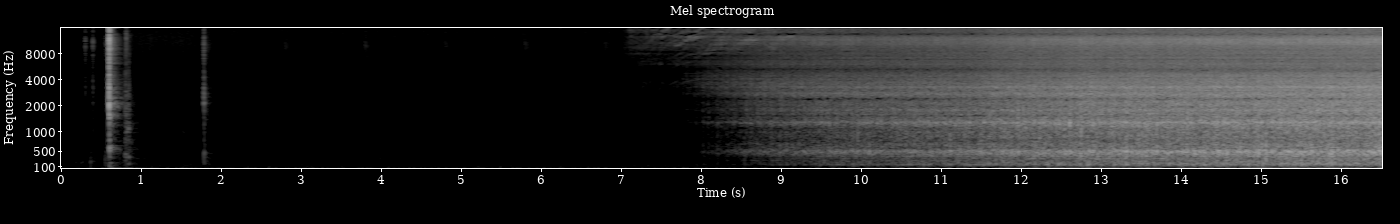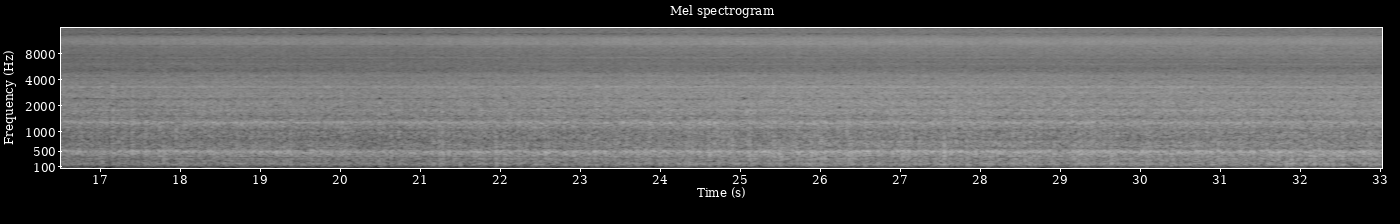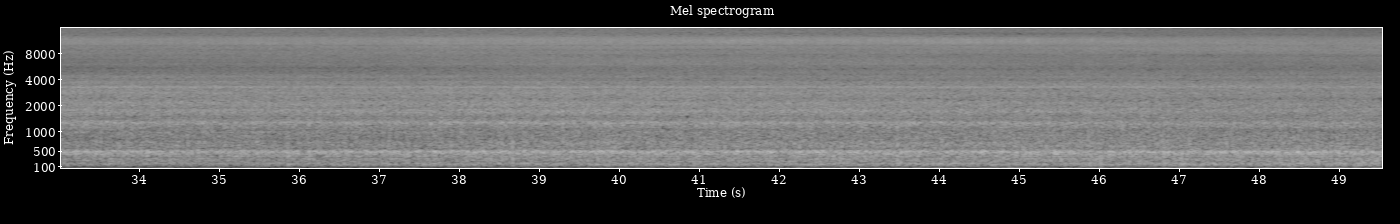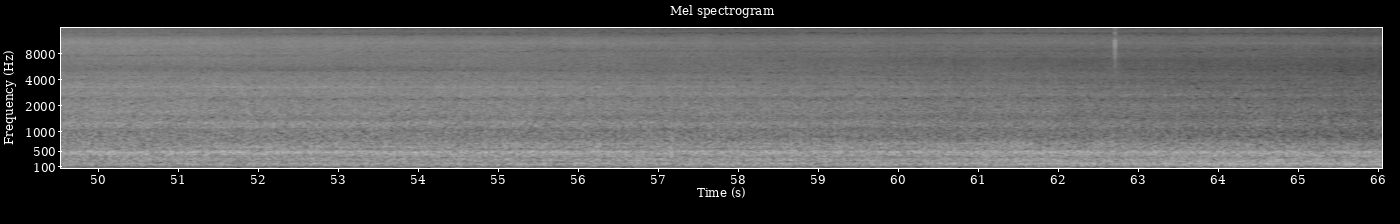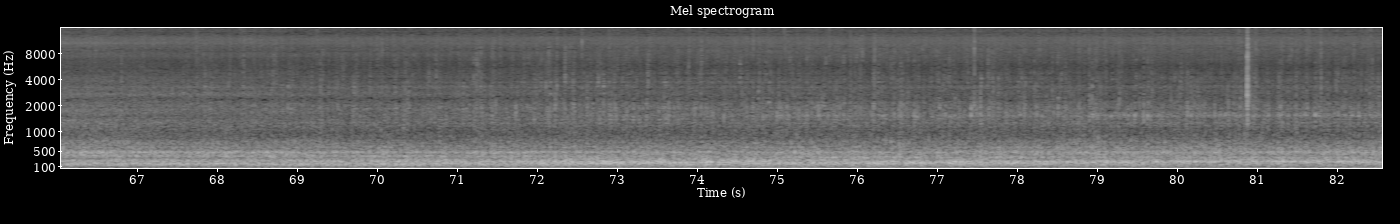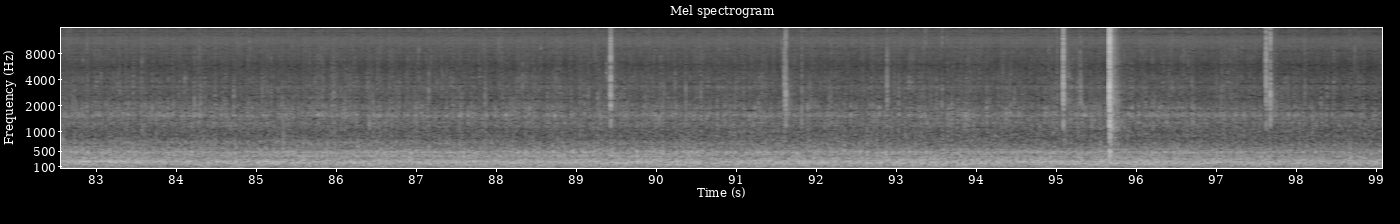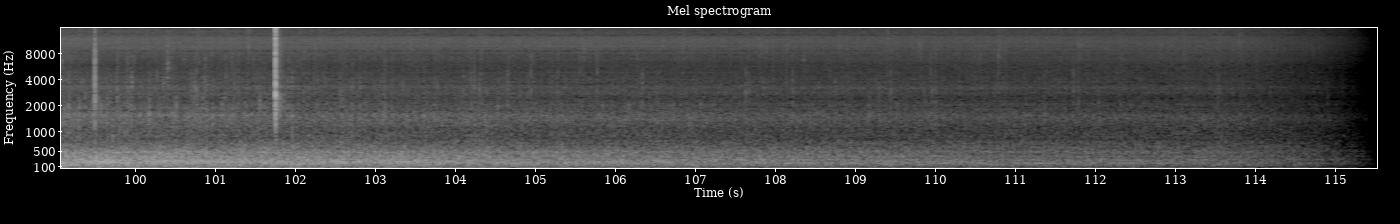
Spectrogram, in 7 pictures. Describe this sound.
Son d’une bouilloire électrique. Son enregistré avec un ZOOM H4N.
Sound of a kettle. Sound recorded with a ZOOM H4N Pro.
